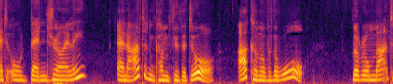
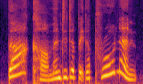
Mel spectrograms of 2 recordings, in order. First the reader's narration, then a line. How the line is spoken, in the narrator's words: cried Dickon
